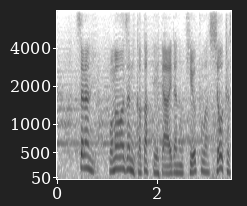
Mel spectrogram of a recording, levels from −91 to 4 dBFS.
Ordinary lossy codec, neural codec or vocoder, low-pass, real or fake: none; codec, 16 kHz, 0.5 kbps, FunCodec, trained on Chinese and English, 25 frames a second; none; fake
